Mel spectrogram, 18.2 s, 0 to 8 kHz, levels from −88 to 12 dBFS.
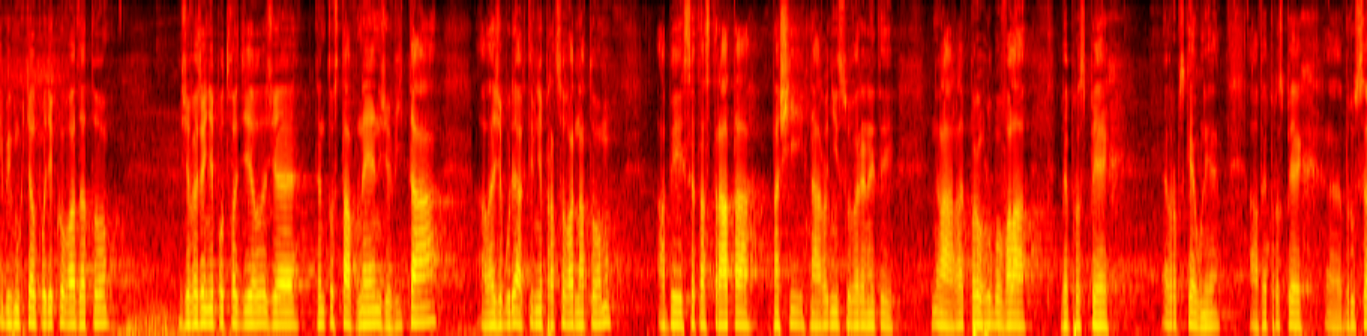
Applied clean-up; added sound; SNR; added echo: none; none; none; none.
